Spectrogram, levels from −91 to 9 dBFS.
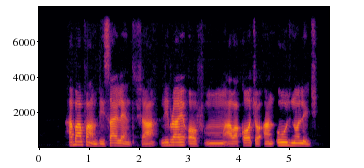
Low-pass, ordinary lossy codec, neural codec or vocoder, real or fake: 7.2 kHz; none; none; real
